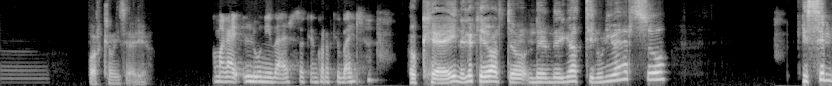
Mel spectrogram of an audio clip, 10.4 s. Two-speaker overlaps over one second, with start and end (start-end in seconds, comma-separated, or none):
none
